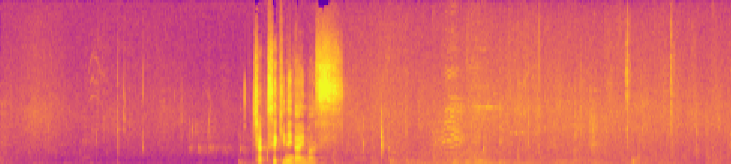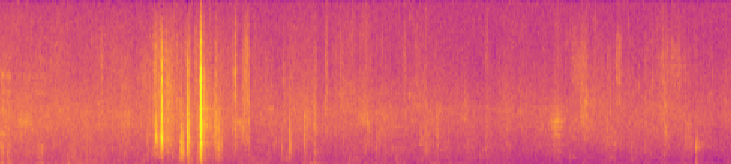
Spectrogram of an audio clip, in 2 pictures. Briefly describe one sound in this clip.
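A large audience shifts and rustles in an echoing hall.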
